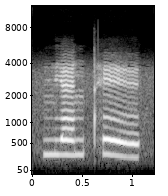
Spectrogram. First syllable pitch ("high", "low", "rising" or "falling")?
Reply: high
